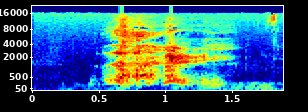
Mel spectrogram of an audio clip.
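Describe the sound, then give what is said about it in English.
Throat clearing and a cough, one fairly loud, rough burst in two close pulses that rasps and then fades, heard alone with no talk. “Only need to cough whenever I talk. So maybe if I quit talking, I'll quit coughing.”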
